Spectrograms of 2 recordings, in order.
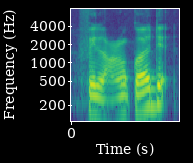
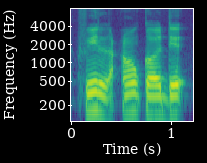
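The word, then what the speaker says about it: في العقد: Cara membacanya yaitu dipantulkan. seperti bunyi huruf E atau E, fil 'uqad.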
